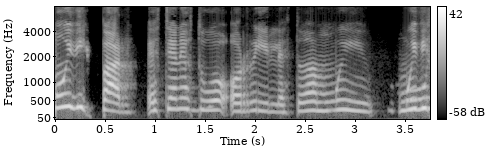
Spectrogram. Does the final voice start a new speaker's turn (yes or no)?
yes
